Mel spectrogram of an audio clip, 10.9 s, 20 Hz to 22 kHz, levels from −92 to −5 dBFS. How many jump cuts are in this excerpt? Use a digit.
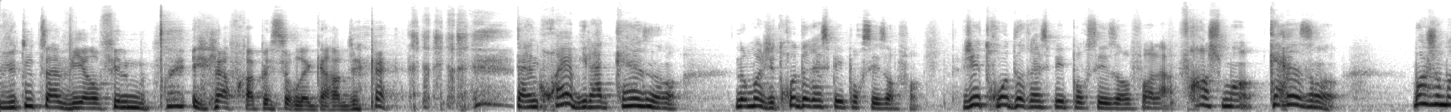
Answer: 1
